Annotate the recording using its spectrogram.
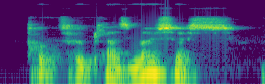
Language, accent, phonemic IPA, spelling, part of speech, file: English, Southern England, /ˌtɒksəʊplæzˈməʊsɪs/, toxoplasmosis, noun, LL-Q1860 (eng)-toxoplasmosis.wav
- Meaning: A disease, caused by the parasite Toxoplasma gondii, that primarily affects felids, but also other mammals including humans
